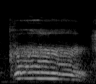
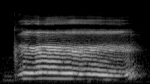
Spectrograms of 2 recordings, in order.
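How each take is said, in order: First: Soft playful bear growl; growl demo. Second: Loud playful bear growl; louder growl. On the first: Shown as a demonstration. Teacher showing kids at home the growl, soft playful growl. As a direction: show the kids a gentle growl. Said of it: "I want you to say". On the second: Pretend. Answering for the kids at home, loud playful growl. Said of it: "A little bit louder".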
